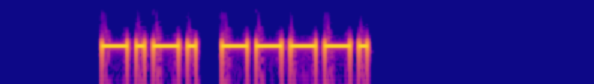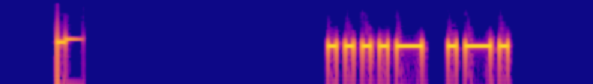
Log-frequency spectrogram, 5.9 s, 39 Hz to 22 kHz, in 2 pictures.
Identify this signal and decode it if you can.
Morse code, heard as a keyed tone, about 28 wpm, 700 Hz. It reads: C9 4R
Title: Single-Letter Single-Number 28wpm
